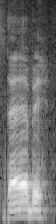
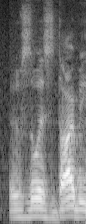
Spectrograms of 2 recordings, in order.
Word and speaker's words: Derby: minutes man Manchester V Debby Derby is how you say it actually BR vers Manning this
